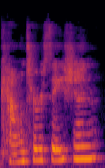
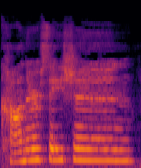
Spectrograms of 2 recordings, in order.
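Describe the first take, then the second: First: The word begins with a counter sound. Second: The word begins with a conver sound. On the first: The speaker calls it wrong. "sometimes turn out to countersation" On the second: The speaker calls it right. "I say this one right a lot of times"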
